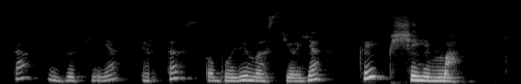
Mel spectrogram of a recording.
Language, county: Lithuanian, Kaunas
